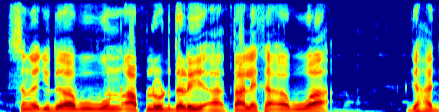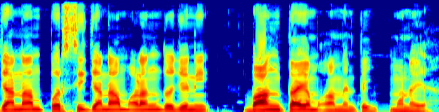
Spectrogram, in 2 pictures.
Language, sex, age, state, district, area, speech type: Santali, male, 45-60, West Bengal, Purulia, rural, spontaneous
